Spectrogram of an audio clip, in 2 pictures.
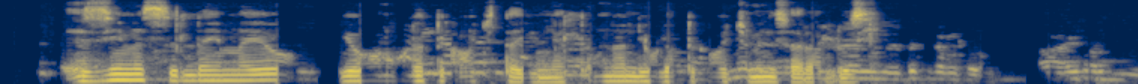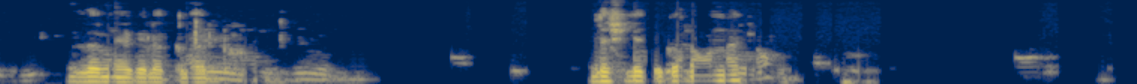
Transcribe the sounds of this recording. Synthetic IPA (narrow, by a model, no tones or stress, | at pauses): ʔɨzːihmɨsɨlːajɛmːajəwjɛho̞nuhulət̪ːɨkʼʰəwo̞t͡ʃːɪ̥t̪ʰːajuɲːalɨ̰nːand̪jɛhulət̪ːɨkʰʼəwot͡ʃːmɨnɨsəɾalːuɨzːih | ləmnjaɡələkʼːɨlalːu | ləʃilətʼəkʼələwonːat͡ʃːɛw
